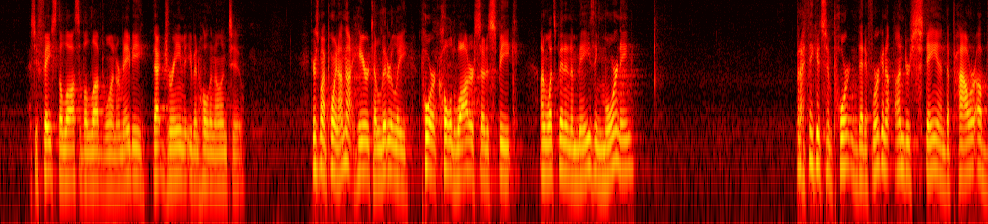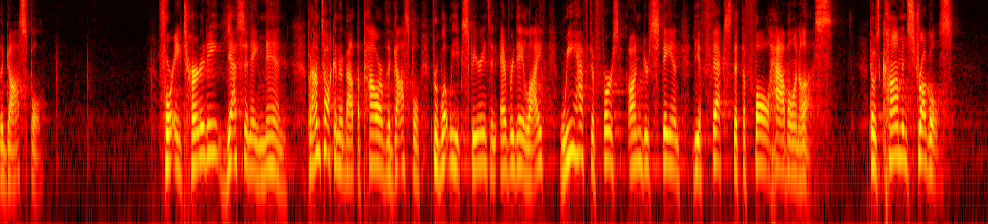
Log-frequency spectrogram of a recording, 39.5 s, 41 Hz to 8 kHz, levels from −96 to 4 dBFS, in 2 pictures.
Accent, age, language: American, 40-59, English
